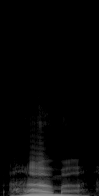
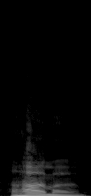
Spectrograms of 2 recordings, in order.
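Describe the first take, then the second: First: The words merge into one short form. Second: The words merge into one short form.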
